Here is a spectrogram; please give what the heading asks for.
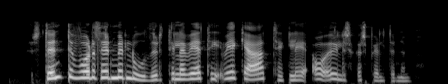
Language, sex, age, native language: Icelandic, female, 40-49, Icelandic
